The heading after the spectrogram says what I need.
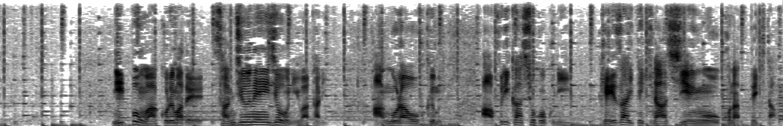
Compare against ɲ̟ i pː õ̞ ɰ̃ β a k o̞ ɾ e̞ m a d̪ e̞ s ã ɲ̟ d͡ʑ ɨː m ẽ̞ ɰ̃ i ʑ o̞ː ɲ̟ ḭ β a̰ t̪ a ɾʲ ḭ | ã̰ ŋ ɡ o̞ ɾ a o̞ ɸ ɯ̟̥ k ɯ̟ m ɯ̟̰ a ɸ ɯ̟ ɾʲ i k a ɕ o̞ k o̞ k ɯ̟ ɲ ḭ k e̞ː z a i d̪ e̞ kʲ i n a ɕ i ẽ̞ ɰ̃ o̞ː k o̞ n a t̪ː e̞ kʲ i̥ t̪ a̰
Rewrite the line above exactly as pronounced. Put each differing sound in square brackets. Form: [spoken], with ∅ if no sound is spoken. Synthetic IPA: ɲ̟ i pː õ̞ ɰ̃ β a k o̞ ɾ e̞ m a d̪ e̞ s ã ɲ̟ d͡ʑ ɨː [n] ẽ̞ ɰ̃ i ʑ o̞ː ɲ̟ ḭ β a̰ t̪ a ɾʲ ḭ | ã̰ ŋ ɡ o̞ ɾ a o̞ ɸ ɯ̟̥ k ɯ̟ m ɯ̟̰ a ɸ ɯ̟ ɾʲ i k a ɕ o̞ k o̞ k ɯ̟ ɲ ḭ k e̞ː z a i [t̪] e̞ kʲ i n a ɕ i ẽ̞ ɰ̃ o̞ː k o̞ n a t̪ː e̞ kʲ i̥ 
